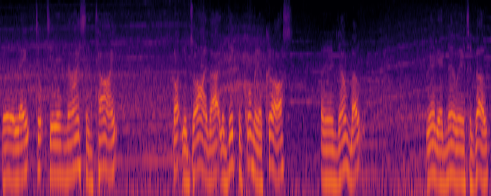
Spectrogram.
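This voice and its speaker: A man giving relaxed running commentary on a sim race, stuffy and muffled from a cold. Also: mid-range voice, unhurried, pauses often. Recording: muffled lo-fi recording with background noise.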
